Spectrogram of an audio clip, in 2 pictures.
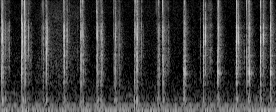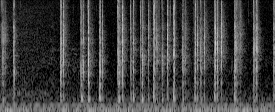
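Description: Long nails tap and scratch a medium clear plastic bottle full of orange shower gel, making a rapid run of dozens of sharp, bright clicks. Each click dies away almost instantly. A brief pause falls midway, and a faint low hum runs underneath throughout.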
